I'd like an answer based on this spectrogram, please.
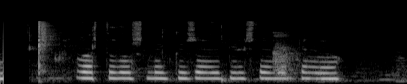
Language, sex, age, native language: Icelandic, male, 13, Icelandic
